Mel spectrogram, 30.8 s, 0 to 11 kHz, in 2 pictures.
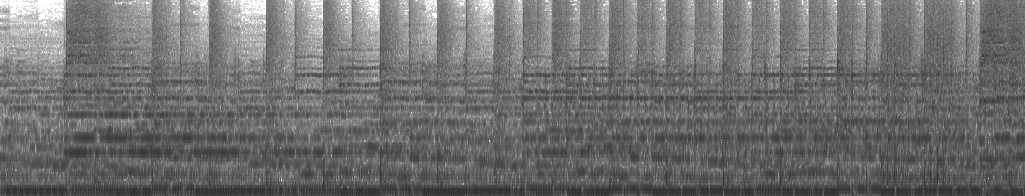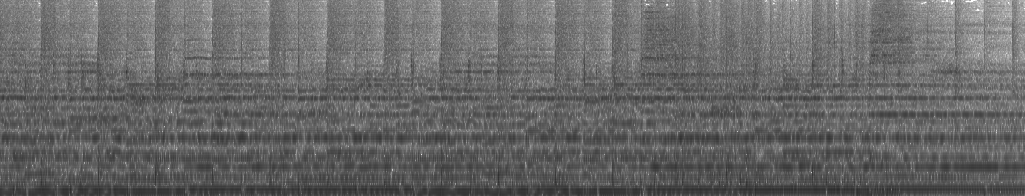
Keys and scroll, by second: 24.5-26.3 typing.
